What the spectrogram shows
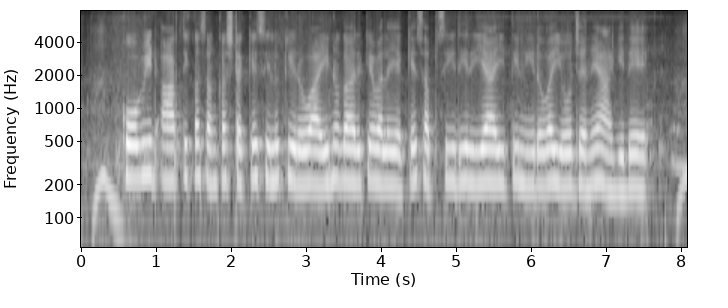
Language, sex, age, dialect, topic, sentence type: Kannada, female, 25-30, Mysore Kannada, agriculture, statement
